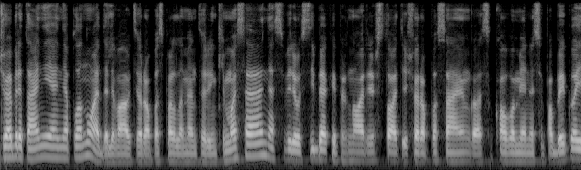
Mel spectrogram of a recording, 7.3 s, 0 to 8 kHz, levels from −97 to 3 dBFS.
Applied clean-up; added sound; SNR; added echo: none; none; none; none.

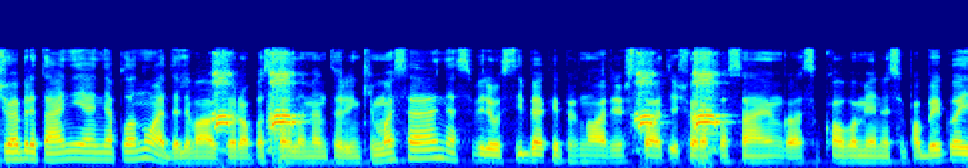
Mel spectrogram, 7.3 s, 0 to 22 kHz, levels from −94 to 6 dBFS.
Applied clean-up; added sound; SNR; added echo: none; Truck; -2 dB; none.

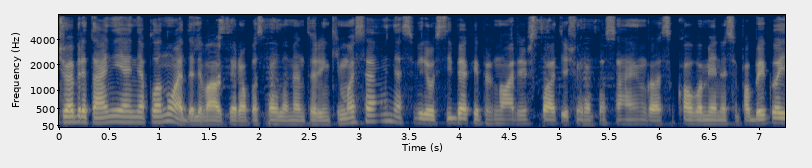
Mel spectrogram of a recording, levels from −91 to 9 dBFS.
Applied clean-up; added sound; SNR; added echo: neural mask model DeepFilterNet 3.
